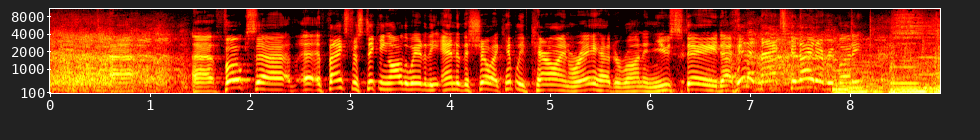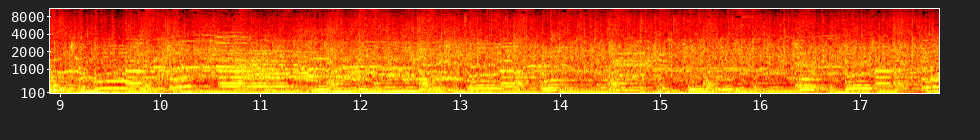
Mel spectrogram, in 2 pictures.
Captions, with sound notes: (laughter) Uh, folks, thanks for sticking all the way to the end of the show. I can't believe Caroline Rhea had to run and you stayed. Hit it Max! Goodnight, everybody! (upbeat music) (cheering)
